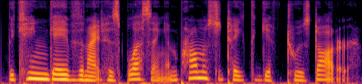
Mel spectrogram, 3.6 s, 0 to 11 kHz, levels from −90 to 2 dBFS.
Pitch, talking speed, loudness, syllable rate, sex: 180 Hz, 265 wpm, -16 LUFS, 5.8 syllables/s, female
